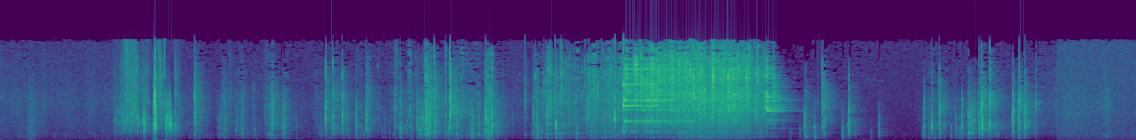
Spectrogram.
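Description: Plastic bag crinkling as it is handled. About six seconds in comes a continuous rush of white chocolate wafers pouring from the bag into a stainless steel pot, followed by a few more crinkles of the bag.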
